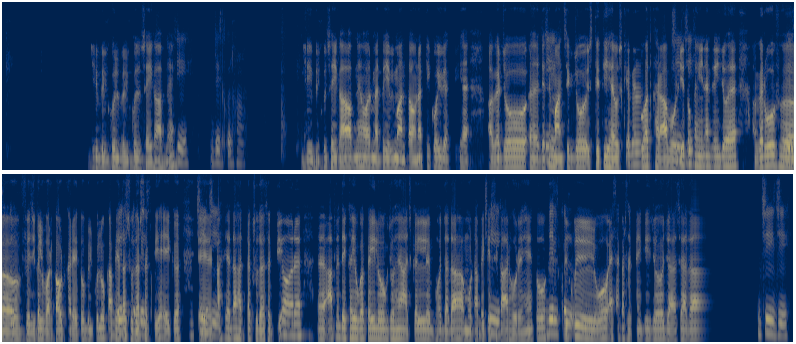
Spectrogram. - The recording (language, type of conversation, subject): Hindi, unstructured, क्या व्यायाम न करने पर आपको कभी गुस्सा आता है?
- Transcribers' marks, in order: other background noise; tapping; distorted speech; in English: "फ़िज़िकल वर्कआउट"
